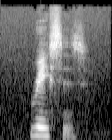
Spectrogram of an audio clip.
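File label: "races", US English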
